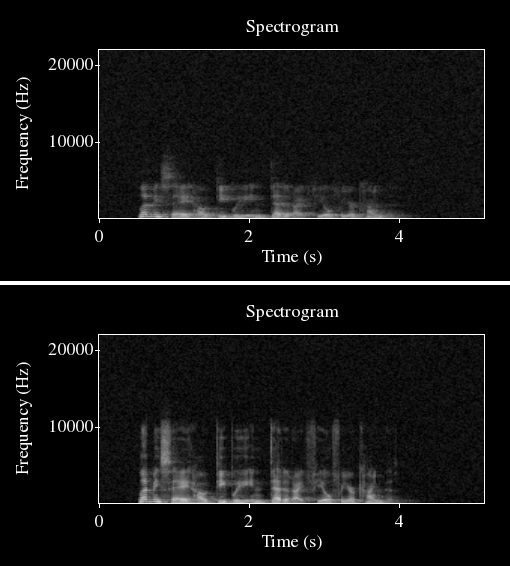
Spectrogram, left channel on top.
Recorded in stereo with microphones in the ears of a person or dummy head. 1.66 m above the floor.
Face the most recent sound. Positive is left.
turn(degrees=-50)  # may be behind; listen again after turning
